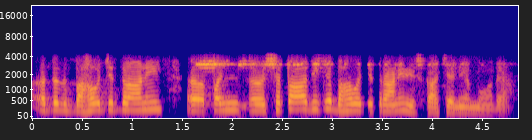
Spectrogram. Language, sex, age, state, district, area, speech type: Sanskrit, male, 30-45, Karnataka, Vijayapura, urban, conversation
